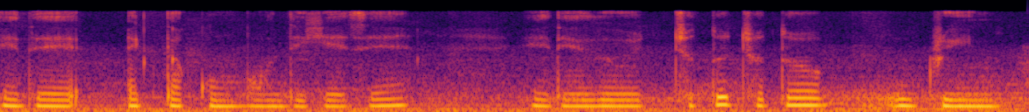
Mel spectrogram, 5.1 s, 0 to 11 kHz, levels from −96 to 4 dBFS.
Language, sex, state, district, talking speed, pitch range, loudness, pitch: Nagamese, female, Nagaland, Dimapur, 140 wpm, 175-195 Hz, -17 LUFS, 185 Hz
